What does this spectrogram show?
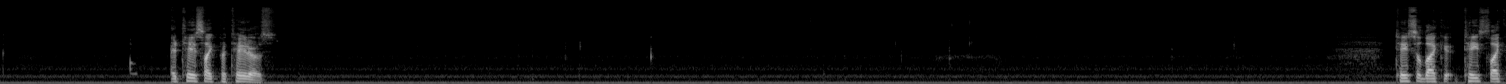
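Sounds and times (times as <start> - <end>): steady low hum: 0.0 - 15.0
faint chewing and mouth sounds: 4.9 - 13.3.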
